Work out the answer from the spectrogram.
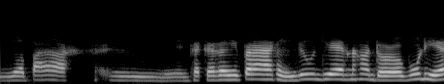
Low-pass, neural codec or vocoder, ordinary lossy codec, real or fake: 3.6 kHz; codec, 16 kHz, 1 kbps, X-Codec, HuBERT features, trained on LibriSpeech; none; fake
